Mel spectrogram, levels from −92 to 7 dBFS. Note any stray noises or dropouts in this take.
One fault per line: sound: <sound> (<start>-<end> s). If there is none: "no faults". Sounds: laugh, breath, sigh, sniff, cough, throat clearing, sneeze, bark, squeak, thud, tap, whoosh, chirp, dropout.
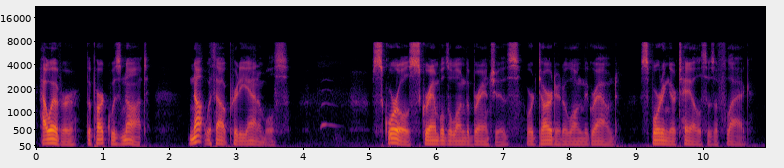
sound: sigh (4.2-4.7 s)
